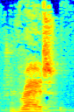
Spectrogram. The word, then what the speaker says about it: read: we have read and here we have red like the color okay same with the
